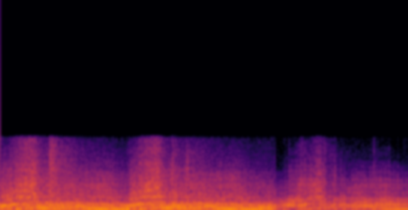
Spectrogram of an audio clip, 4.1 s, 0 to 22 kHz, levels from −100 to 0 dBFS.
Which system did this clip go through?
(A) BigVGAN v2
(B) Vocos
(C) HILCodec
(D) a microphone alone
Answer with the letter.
D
